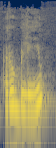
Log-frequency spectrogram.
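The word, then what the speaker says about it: рубли: E, and we get rubli, rubli, rubles. And again, the stress position is changed, ruble, into rubli. So again, the stressed syllable is the last one, which is actually the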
